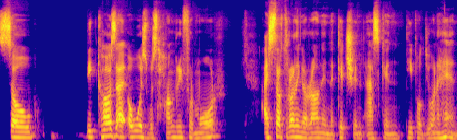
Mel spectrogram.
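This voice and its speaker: A man talks at a very fast pace at a medium pitch, with ordinary pitch variation and vocal fry. The recording is very clean, with a silent background. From Egypt. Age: 60s. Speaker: restaurant entrepreneur. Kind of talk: interview.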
